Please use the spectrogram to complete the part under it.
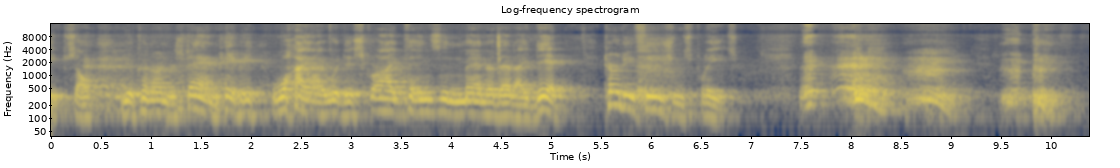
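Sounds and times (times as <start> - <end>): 
speech: 0.2 - 9.0
man clearing his throat: 5.8 - 6.3, 7.5 - 10.3.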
